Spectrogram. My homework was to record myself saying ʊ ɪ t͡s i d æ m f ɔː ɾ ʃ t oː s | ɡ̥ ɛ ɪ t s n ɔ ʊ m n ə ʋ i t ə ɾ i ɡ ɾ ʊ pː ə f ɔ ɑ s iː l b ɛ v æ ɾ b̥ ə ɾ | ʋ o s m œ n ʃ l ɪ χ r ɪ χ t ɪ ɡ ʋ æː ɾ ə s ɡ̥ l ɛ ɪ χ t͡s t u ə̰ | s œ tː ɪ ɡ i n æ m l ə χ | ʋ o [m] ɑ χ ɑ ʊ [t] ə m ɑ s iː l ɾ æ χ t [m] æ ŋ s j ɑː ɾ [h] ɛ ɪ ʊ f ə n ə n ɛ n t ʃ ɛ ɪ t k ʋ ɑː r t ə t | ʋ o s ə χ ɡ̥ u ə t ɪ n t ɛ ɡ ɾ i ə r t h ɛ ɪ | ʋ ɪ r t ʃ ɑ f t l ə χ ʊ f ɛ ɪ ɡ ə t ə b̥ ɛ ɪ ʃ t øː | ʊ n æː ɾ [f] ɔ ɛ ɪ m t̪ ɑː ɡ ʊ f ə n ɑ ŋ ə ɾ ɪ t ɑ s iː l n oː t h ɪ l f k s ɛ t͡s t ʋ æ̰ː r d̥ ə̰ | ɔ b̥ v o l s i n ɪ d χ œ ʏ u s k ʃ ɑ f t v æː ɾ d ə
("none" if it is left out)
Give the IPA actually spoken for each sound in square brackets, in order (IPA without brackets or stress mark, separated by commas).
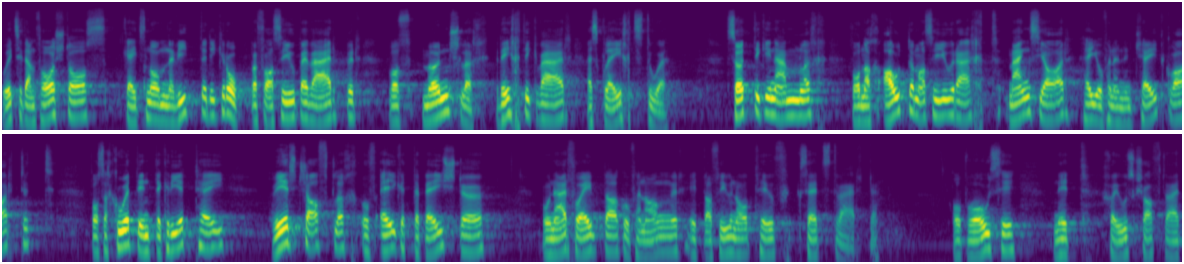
n, t, m, h, f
